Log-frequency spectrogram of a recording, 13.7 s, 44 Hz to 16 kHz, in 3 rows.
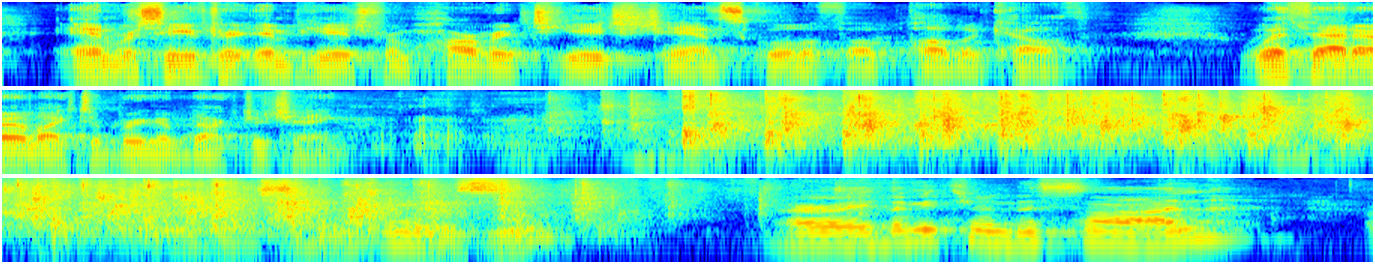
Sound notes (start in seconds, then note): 6.3 audience applause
